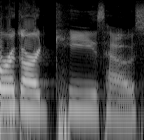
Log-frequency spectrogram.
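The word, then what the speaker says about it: Beauregard-Keys House: Beauregard Keys House. That's how you pronounce it.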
